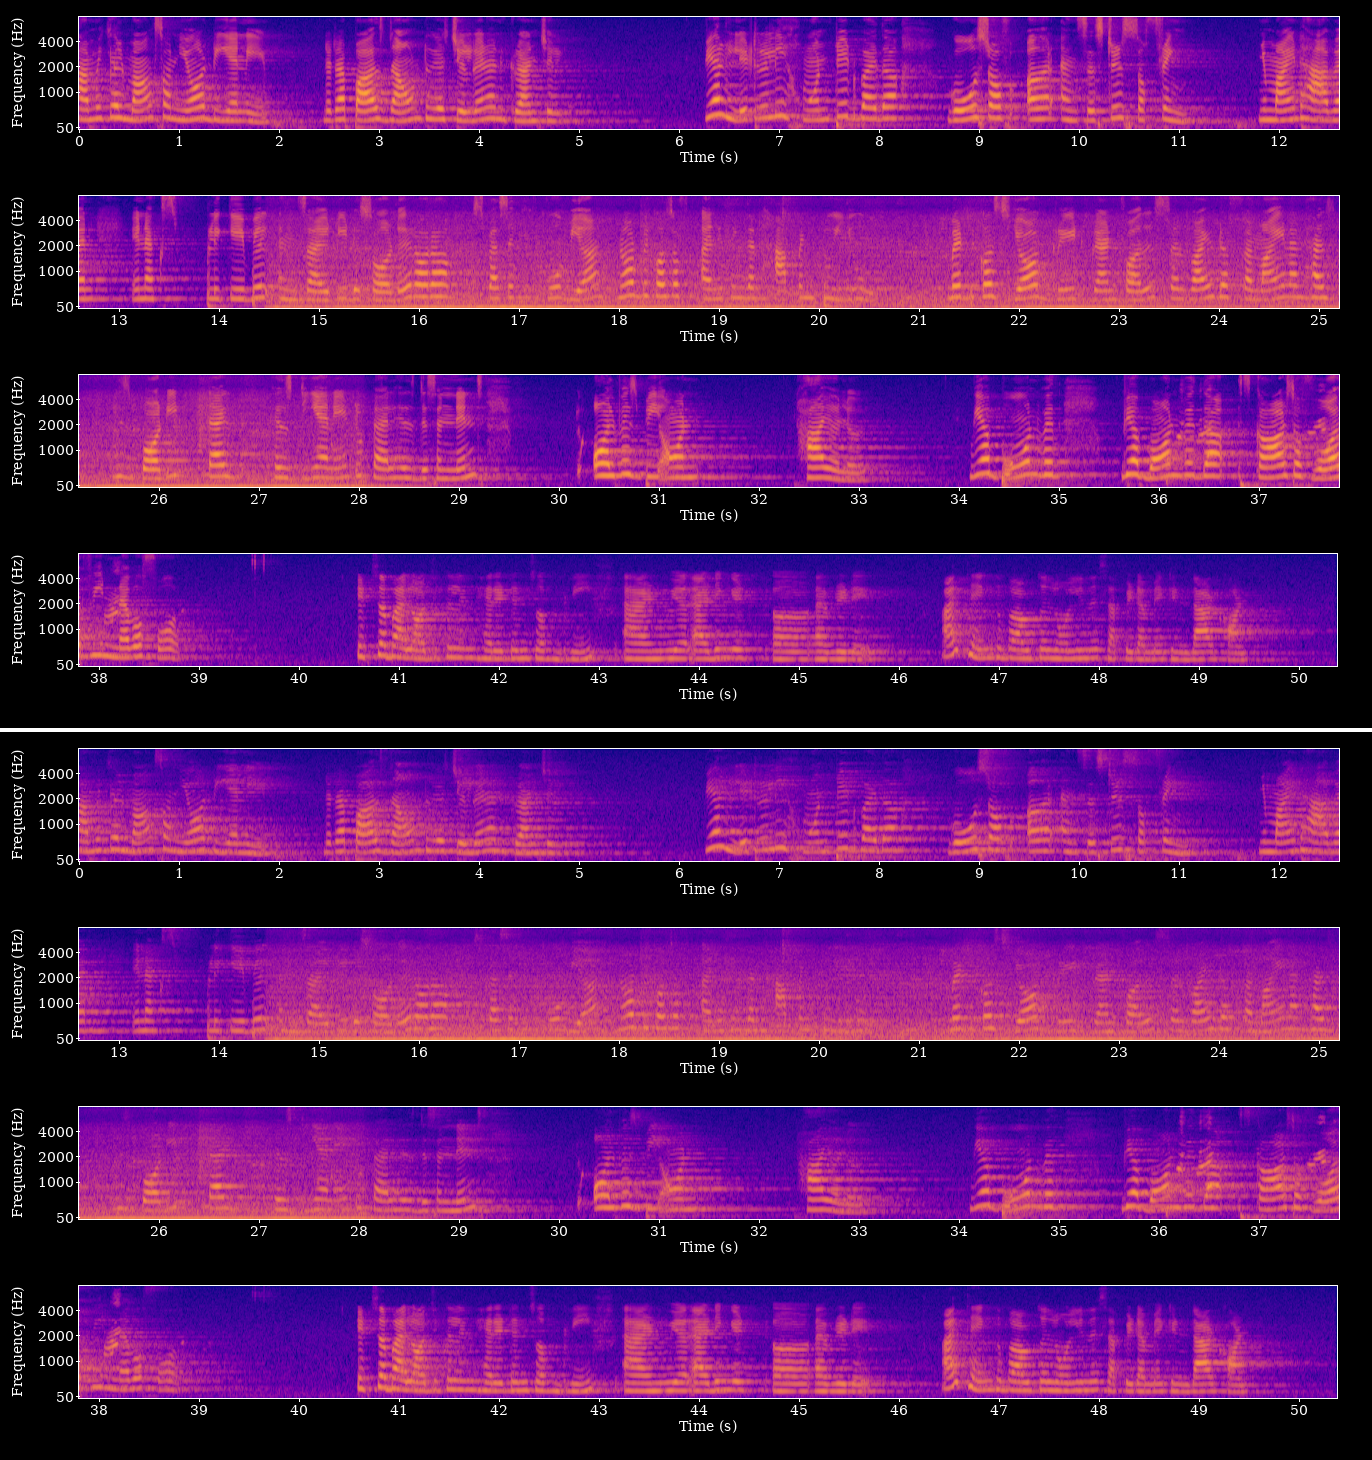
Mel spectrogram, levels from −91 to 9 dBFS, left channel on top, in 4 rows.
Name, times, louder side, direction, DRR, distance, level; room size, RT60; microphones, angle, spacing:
voice 1, 0.0-2.1 2.5-4.8 6.3-8.3 8.7-11.1 11.8-12.7 13.1-13.4 13.9-20.6 21.3-25.2 25.5-26.2 26.5-26.8 27.1-29.5 30.4-31.4 32.4-33.1 34.1-35.4 35.6-36.6 37.0-38.8, left 6 dB, 75° left, 15 dB, 0.5 m, -23 dB
sound 1, 14.5-28.1, equal, 20° left, 1.0 m, -27 dB
voice 2, 40.6-45.8 46.4-49.5, right 3 dB, 15° right, 12 dB, 0.4 m, -27 dB
11.5 x 11.5 x 6.3 m, 2.3 s
head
